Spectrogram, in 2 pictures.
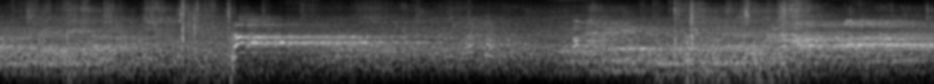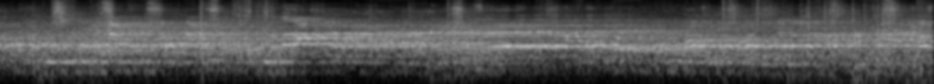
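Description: Boxing gloves thud against bodies in sharp blows.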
